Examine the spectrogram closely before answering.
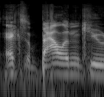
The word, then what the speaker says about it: Xbalanque: Yeah, AirCougar will take Xbalanque to the long lane, and we'll see.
